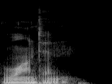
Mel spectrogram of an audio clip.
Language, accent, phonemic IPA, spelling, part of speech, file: English, US, /ˈwɑntən/, wanton, adjective / noun / verb, En-us-wanton.ogg
- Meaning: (adjective) 1. Undisciplined, unruly; not able to be controlled 2. Playful, sportive; merry or carefree 3. Lewd, immoral; sexually open, unchaste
